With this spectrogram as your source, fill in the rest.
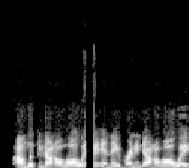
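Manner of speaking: plain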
